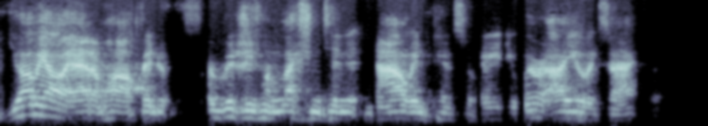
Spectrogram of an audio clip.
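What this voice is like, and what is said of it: Maine accent. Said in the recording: “an amazing Maine accent”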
